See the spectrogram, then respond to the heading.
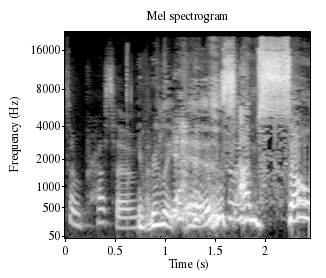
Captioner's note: laughing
